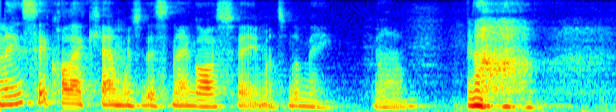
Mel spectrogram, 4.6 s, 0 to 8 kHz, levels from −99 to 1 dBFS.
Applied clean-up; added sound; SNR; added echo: none; none; none; reverberation time 0.5 s.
